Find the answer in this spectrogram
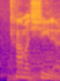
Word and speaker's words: Kamoshida: Kamoshida, that's how you pronounce his name.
